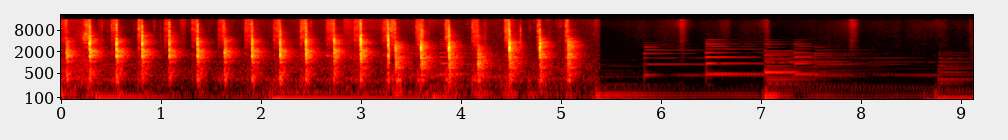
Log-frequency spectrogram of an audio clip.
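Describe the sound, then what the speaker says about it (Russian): A knife cuts three medium cucumbers into half-rings on a board, giving a steady run of crisp, close chops for about five seconds before the cutting stops and only quiet handling sounds remain. "Режу их полукольцами."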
